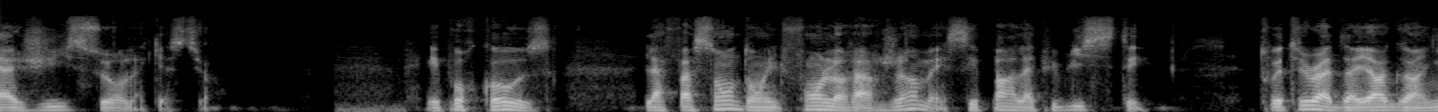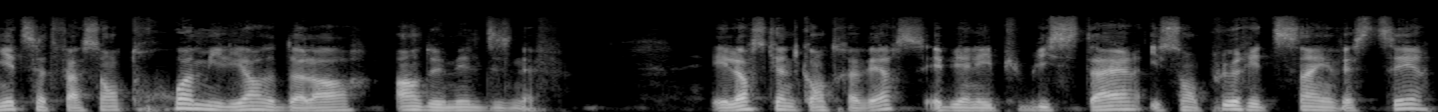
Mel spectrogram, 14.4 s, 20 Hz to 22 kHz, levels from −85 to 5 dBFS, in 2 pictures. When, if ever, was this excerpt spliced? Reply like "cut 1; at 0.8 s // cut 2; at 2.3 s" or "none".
cut 1; at 2.0 s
